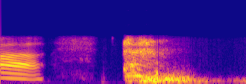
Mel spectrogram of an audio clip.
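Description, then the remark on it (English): Someone with a sore, raw throat clears their throat once: a brief voiced sound, a short pause, then a loud, rough, gravelly burst that trails off into a low rasp. “I might do that a lot too, because I noticed that I have to clear my throat a lot, and I don't know why.”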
